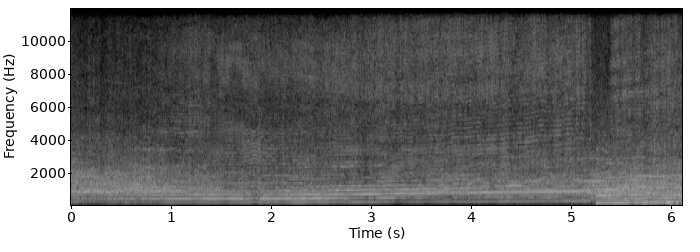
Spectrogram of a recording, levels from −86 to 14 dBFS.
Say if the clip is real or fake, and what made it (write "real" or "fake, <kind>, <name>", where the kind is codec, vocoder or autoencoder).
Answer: real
